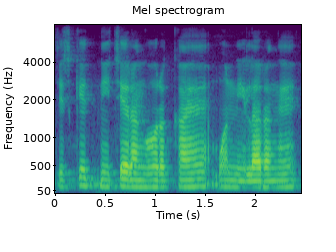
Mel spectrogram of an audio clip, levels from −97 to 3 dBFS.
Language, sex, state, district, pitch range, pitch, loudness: Hindi, male, Uttar Pradesh, Shamli, 120-125 Hz, 120 Hz, -20 LUFS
